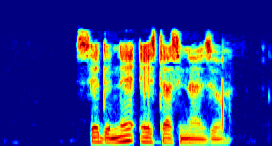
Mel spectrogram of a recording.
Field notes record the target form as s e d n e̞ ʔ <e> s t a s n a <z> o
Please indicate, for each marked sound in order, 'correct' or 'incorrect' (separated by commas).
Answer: correct, correct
